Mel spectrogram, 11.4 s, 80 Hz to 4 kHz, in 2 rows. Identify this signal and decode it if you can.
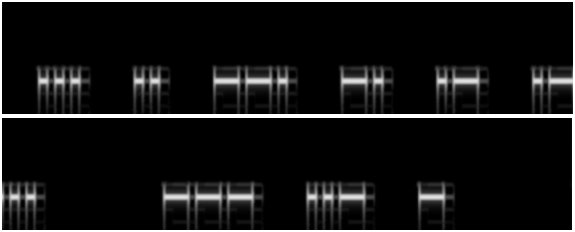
Morse code, heard as a keyed tone, about 15 wpm, spaced as for 10 wpm, 750 Hz. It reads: SIGNAL OUT
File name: Archive / 10 WPM / 10WPM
